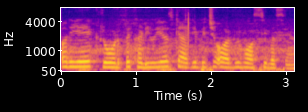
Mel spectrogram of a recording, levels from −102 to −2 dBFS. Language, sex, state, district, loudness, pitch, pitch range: Hindi, female, Uttar Pradesh, Ghazipur, -16 LUFS, 215 Hz, 210-230 Hz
